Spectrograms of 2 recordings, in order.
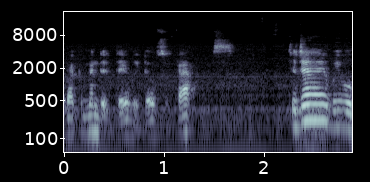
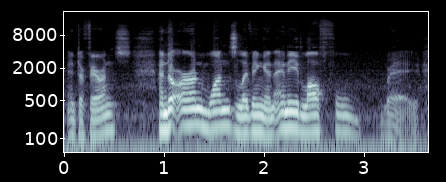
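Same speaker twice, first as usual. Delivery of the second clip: formal Mid-Atlantic reading; louder Mid-Atlantic proclamation; Mid-Atlantic accent; 4 semitones higher, 5 dB louder than usual. Acted. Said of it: "mock Mid-Atlantic voice".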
